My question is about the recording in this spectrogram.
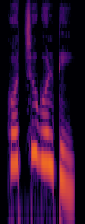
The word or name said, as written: ಕೊಚ್ಚುಗೊಲ್ಟಿ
